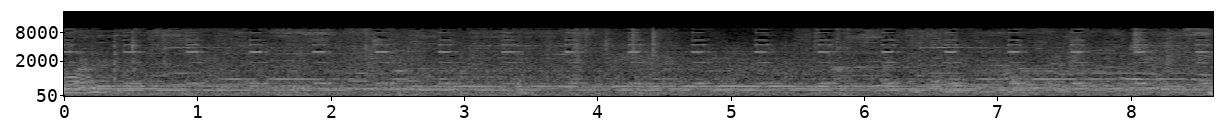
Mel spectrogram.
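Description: Surgical patient monitor beeping with each heartbeat of the anaesthetised dog, short high beeps about two a second, over background music.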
